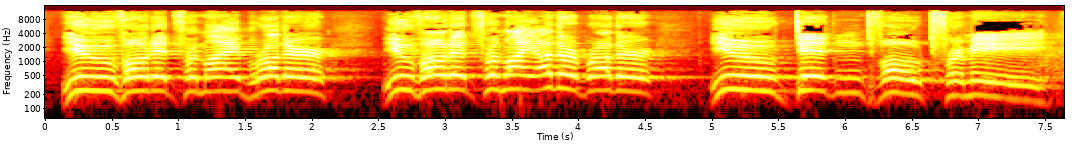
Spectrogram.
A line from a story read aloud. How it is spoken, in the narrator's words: his voice boomed out in this room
